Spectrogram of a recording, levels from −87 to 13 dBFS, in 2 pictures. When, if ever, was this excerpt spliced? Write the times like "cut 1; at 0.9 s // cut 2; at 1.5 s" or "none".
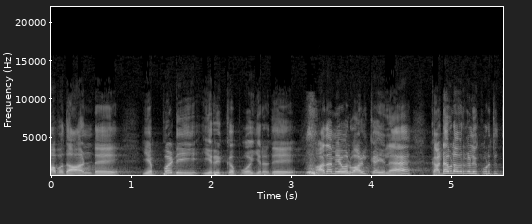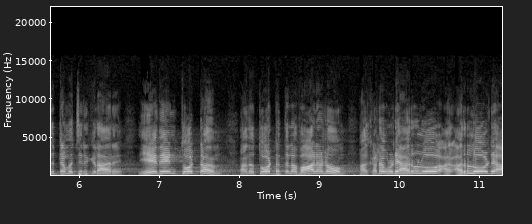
cut 1; at 3.1 s

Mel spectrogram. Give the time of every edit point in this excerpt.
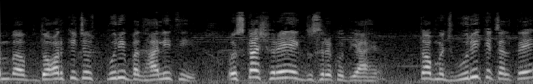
none

